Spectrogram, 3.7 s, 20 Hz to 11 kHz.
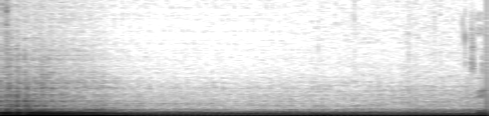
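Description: An Alfa Romeo 156 car engine starts with a brief loud crank and catch, then settles into a steady, close idle with a low throbbing rumble.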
